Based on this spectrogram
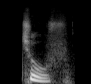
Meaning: ugly, hideous, unsightly
- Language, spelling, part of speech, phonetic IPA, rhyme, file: Hungarian, csúf, adjective, [ˈt͡ʃuːf], -uːf, Hu-csúf.ogg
